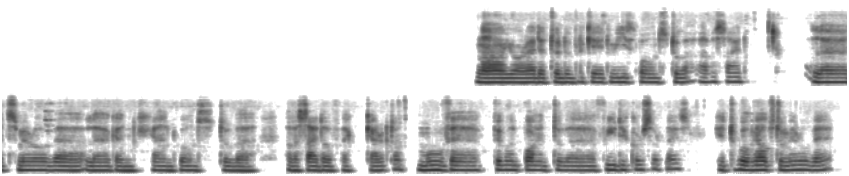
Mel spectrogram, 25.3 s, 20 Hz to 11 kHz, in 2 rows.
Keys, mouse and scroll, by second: 0.2-2.1 middle drag, 2.6-5.4 right drag, 3.4-5.4 drag, 7.3-9.9 right drag, 8.0-9.9 drag, 11.4-12.5 middle drag, 12.5-13.8 scroll up 1, 13.8-14.1 scroll up 1, 14.1-19.8 right drag, 19.1-20.5 middle drag, 20.5-22.5 drag, 24.9-25.3 middle drag.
